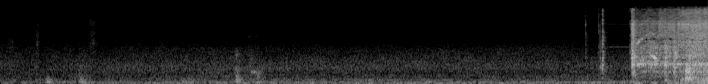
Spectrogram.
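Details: Kia Sorento restarted after a cold-start timing chain growl: quiet, then the engine catches and fires cleanly with no growl or rattle; growl blamed on the timing chain tensioner bleeding oil pressure overnight.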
